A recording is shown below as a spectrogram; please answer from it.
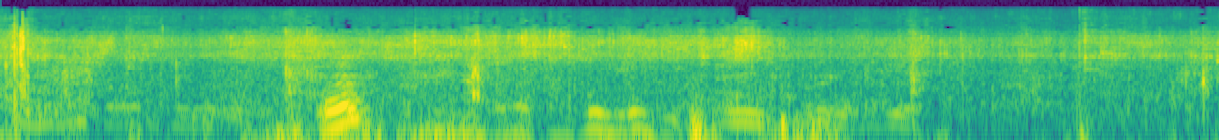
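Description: Low, muffled men's voices and grunts in short fragments, one rising in pitch, among the rustle and sharp cracks of dense brush being pushed through, over a steady high hiss.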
